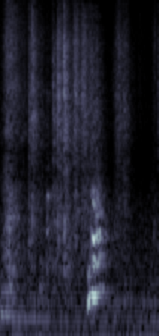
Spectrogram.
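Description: A small dog gives a short whimper about a second in, over rustling as it is handled.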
